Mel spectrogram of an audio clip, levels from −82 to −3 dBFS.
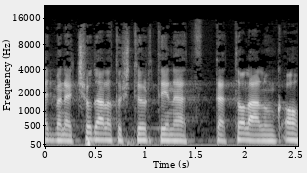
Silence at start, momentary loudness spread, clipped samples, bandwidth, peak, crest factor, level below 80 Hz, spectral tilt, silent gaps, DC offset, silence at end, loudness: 0 s; 5 LU; under 0.1%; 15.5 kHz; -2 dBFS; 18 dB; -38 dBFS; -4.5 dB/octave; none; 1%; 0 s; -18 LUFS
